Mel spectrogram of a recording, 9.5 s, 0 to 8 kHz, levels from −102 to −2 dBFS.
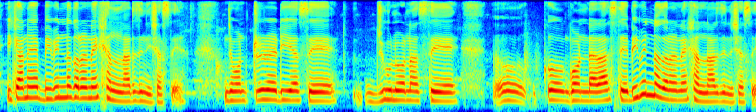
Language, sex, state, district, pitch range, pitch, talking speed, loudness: Bengali, female, Tripura, Unakoti, 200-230 Hz, 210 Hz, 125 wpm, -16 LUFS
